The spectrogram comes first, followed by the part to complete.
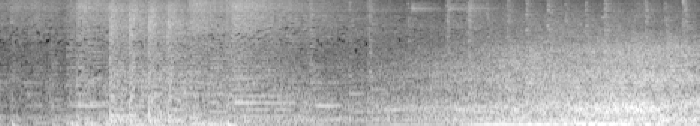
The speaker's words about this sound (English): The doctor reaches the hospital doors in time to see Andrea pulling out of the parking lot and activating the car's roof. He lifts his gun, but it's too late. They've got away.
